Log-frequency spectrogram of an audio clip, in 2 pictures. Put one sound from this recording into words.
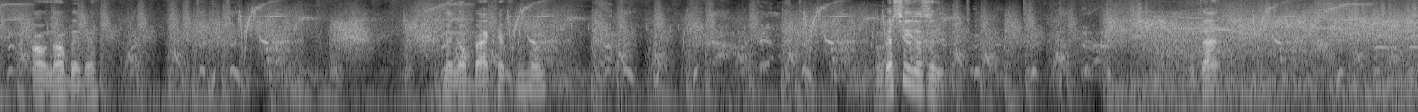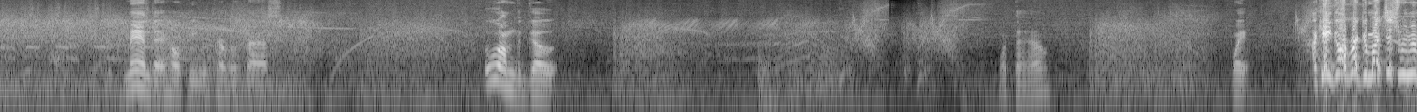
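Game characters shout and grunt with effort.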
